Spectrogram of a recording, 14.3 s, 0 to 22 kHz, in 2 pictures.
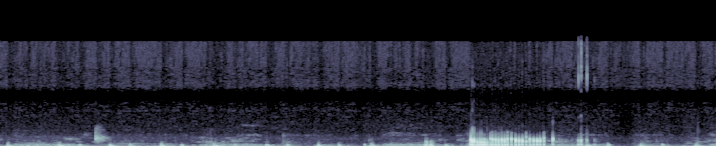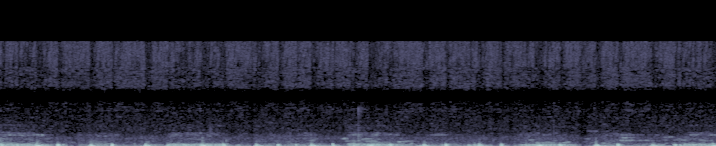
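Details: Rapid, strong heartbeat, roughly 110–120 per minute, pounding hard after squats, with a loud stomach gurgle partway through; fast pounding heartbeat after exercise.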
